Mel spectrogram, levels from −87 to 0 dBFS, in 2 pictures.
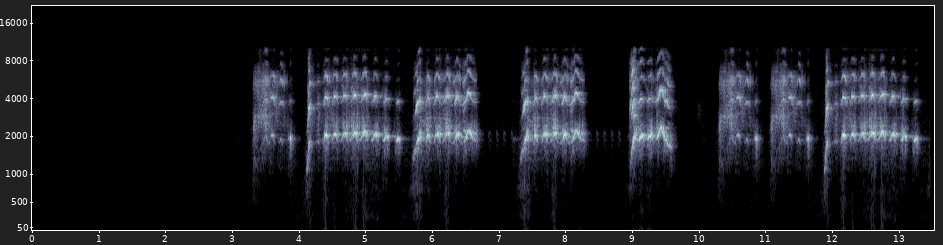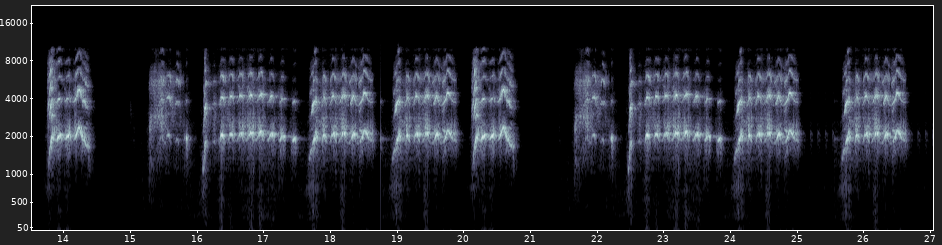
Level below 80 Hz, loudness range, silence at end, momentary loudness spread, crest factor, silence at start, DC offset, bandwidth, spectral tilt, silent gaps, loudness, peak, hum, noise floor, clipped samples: under -90 dBFS; 3 LU; 0.4 s; 13 LU; 18 dB; 3.3 s; under 0.1%; 10.5 kHz; 8.5 dB/octave; 14.61-14.94 s, 21.06-21.39 s; -18 LUFS; -4 dBFS; none; -89 dBFS; under 0.1%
